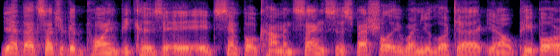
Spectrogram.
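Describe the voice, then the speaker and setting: Against a quiet background, a man with an unremarkable speaking voice talks at a fairly quick pace. His intonation is lively. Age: younger than 62. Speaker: podcast host and professor. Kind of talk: interview podcast.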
